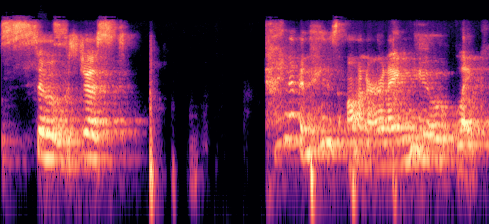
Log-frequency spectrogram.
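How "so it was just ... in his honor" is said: fighting back tears on her dog's memory; choked up. Real, not acted. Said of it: "I'm getting choked up".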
